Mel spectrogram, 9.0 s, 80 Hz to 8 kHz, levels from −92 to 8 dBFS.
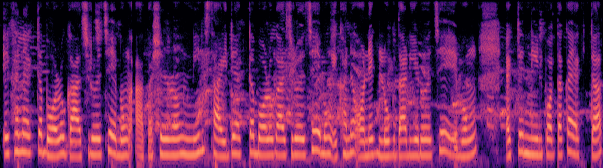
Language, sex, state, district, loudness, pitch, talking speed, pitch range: Bengali, female, West Bengal, Jhargram, -17 LUFS, 245 Hz, 170 wpm, 235-265 Hz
